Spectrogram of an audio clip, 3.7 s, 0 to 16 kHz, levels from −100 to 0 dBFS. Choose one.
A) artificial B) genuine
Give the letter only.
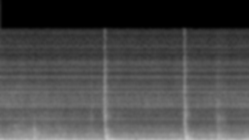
A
